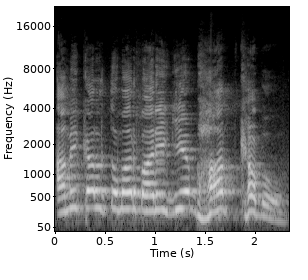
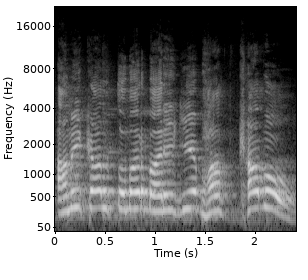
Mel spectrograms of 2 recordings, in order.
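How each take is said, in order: First: The word ভাত is stressed. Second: The word খাবো is stressed. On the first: Rice, not something else, will be eaten. "এবার আমি ভাতের উপরে জোর দিব" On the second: Eating is the action that will happen. "আরেকটা ভার্বের উপরে একটু জোর দেই, খাওয়ার উপরে"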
